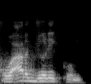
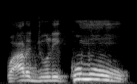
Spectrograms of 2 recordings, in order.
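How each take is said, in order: First: The phrase ends on the consonant m. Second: The phrase ends with an added final vowel. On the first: The reading stops at this word. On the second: The reading continues into the next words. "kalau dibaca wasol"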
